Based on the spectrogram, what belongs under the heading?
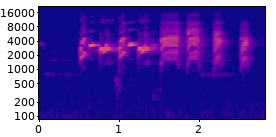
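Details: Sooty-headed bulbul singing loudly to pressure a rival: a faint note, then half a second of silence, then bubbly whistled phrases that give way to four harsh, rasping bursts spaced about a third of a second apart.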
